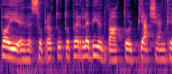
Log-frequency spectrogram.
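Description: This woman keeps a fairly quick pace. Her tone is dark and mellow. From Germany. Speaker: gaming youtuber. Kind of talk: gameplay tutorial. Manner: casual, hesitant.

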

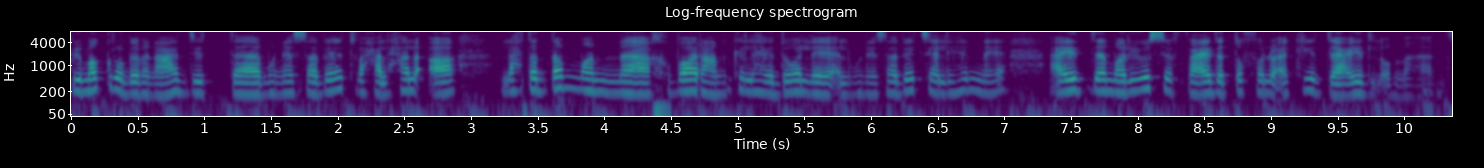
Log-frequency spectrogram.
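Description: Her pace is fairly slow, and the woman's intonation stays fairly even. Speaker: TV presenter. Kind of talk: TV show hosting and storytelling. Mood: warm, smiling. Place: studio. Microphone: lapel.

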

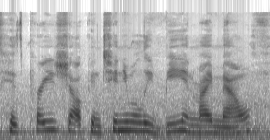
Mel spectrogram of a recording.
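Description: A woman talks at a moderate pace in a warm, dark, mellow tone with ordinary pitch variation, her dry sound carrying no echo over light background noise. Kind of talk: informal devotional teaching. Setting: outdoors near a road. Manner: casual and warm. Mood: earnest, devotional. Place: open country. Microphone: phone near.

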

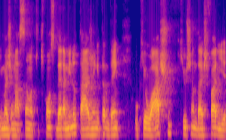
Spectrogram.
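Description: Speaking at a moderate pace, a man talks at a medium pitch. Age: 30s. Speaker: football pundit; football channel host. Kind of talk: solo sports analysis video. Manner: casual, animated. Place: home room.

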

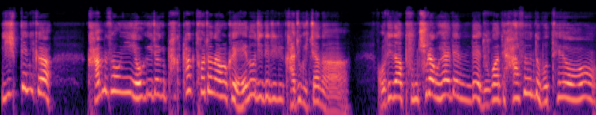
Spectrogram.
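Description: Against a quiet background, a man speaks at a moderate pace. His pitch is extremely high and his intonation lively. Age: 40s. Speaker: vlogger. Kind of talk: personal storytelling monologue. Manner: casual, conversational.

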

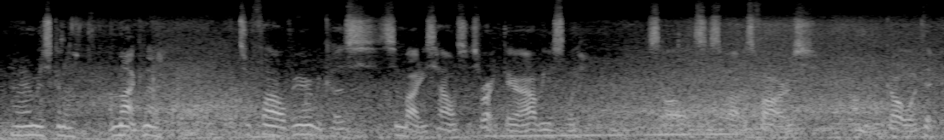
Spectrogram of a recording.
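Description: A man's fairly quick speech with ordinary pitch variation, dry and echo-free, against loud background noise. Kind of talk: casual vlog chat. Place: street. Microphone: phone near.

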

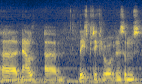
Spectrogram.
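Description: This man has an English Midlands accent and a fairly low pitch. Background noise is noticeable, and room echo is audible. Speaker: marine biologist. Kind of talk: interview. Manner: hesitant, with fillers.

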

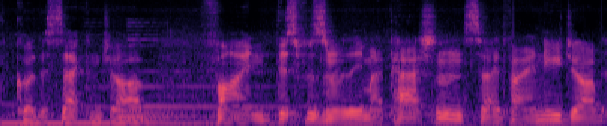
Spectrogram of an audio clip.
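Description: A man with a fairly low pitch talks at a fairly quick pace over clear music in the background. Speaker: sailing vlogger. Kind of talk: casual vlog chat. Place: boat. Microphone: phone near.

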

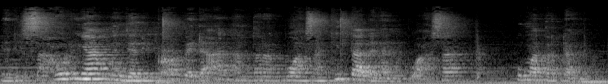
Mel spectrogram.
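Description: A man at a fairly slow pace in strong room echo, with clear music in the background. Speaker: religious teacher. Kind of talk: sermon. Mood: calm, earnest. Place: studio.

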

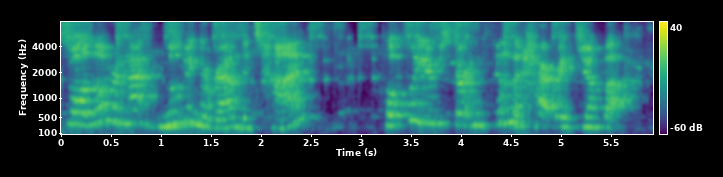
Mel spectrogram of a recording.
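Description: Over music in the background and audible room echo, a woman speaks at a moderate pace. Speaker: fitness instructor. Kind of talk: workout class instruction. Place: home room. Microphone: camera far.

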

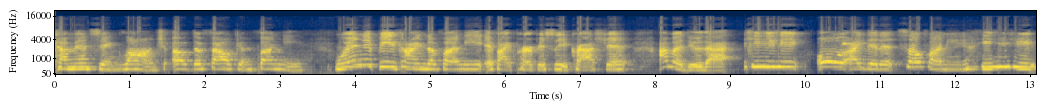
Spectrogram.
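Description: In a put-on character voice, the speaker goes at a fairly slow pace, with slight echo and faint music in the background. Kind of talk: comic overacting. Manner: giggly, childishly pleased.

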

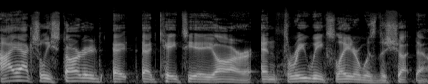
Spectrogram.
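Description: With an American accent, a man talks in a bright, sharp tone with lively intonation. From Florida (Fort Myers); Florida. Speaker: radio talk show host. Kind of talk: casual chat. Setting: studio. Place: studio.

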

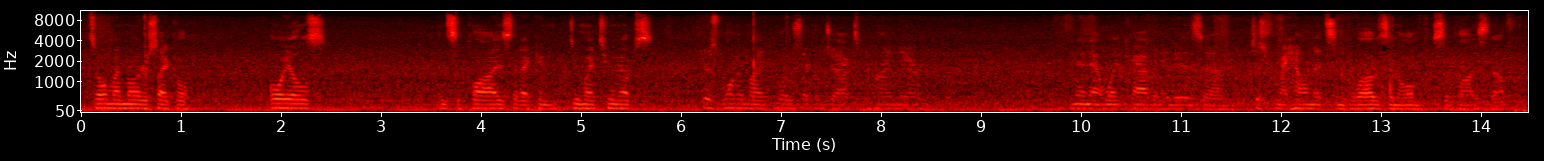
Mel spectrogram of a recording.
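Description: A man at a moderate pace with long, frequent pauses, amid loud background noise. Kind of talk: casual vlog chat. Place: garage. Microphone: phone near.

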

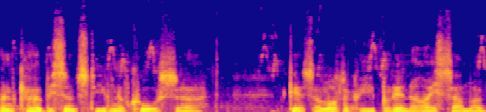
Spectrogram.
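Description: Fairly slow, fairly even speech from a man, with a dry sound with no echo and light background noise. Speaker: hiker vlogger. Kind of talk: casual walking commentary. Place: street. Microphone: camera far.

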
